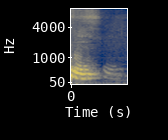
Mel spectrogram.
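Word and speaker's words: עץ: Alors le sadé c'est TS.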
